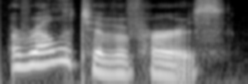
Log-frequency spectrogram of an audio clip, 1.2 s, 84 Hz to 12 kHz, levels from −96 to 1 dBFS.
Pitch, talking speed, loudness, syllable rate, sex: 215 Hz, 195 wpm, -17 LUFS, 6.6 syllables/s, female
